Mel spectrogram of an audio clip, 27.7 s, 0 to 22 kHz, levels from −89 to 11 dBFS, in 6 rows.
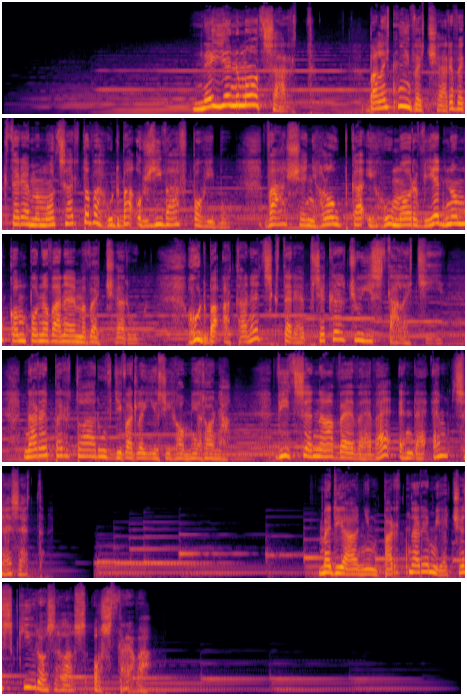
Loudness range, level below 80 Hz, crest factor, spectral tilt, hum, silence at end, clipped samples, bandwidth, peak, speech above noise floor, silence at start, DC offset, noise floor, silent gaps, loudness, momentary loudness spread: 8 LU; -48 dBFS; 18 dB; -4 dB/octave; none; 0.95 s; under 0.1%; 19.5 kHz; -2 dBFS; 37 dB; 0.75 s; under 0.1%; -54 dBFS; none; -17 LUFS; 18 LU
